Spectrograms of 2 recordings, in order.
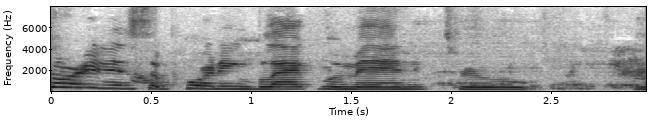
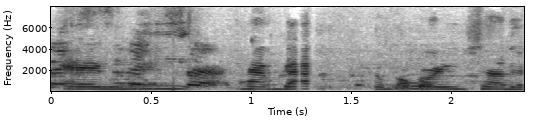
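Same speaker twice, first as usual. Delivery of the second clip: usual speaking voice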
